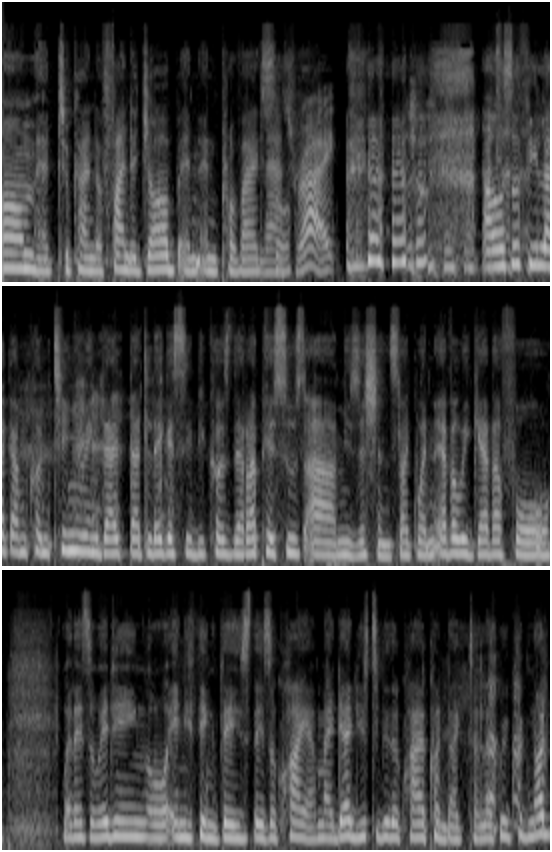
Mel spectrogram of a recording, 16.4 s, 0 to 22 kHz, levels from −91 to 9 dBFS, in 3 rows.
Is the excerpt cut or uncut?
uncut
